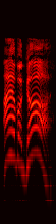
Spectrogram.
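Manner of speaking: loud, high impassioned preaching climax; preaching at full force. Real, not acted. Preacher rousing the congregation about the Savior, full-force preaching. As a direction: build it to a shouting crescendo.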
